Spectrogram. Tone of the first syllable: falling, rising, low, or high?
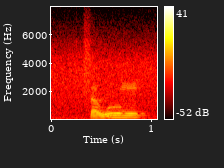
rising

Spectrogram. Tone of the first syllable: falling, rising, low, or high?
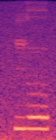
high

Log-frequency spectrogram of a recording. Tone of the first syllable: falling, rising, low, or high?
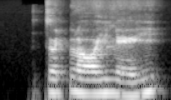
rising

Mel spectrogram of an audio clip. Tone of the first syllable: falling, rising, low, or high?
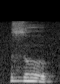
falling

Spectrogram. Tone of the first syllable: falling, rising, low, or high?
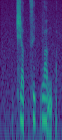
low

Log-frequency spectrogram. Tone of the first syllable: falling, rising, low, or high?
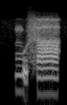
falling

